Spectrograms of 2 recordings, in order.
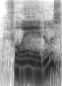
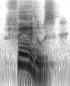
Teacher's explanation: en la clásica se pronuncia la O y la E juntas, es decir, foedus, y en la italiana o eclesiástica se pronuncia únicamente como E, es decir, fedus, que significa la alianza.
